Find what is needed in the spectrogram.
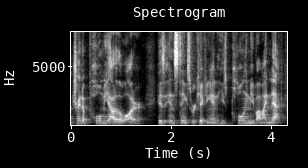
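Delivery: plain reading voice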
